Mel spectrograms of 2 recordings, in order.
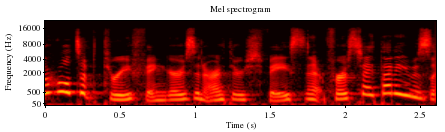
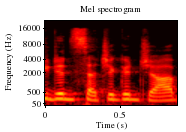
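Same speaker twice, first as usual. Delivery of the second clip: ordinary talk, nothing marked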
